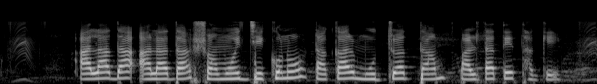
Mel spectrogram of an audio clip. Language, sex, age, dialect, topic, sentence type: Bengali, female, 18-24, Western, banking, statement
